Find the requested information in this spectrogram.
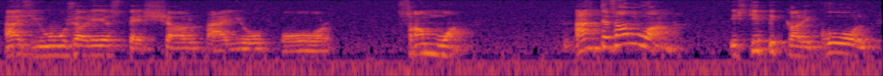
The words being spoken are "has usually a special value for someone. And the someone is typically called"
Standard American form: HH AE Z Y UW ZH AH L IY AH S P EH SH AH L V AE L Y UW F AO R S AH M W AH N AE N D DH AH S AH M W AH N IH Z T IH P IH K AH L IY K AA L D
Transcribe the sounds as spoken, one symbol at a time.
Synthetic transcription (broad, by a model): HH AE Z Y UW ZH AH L IY AH S P EH SH AH L V AE L Y UW F AO R S AH M W AH N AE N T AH S AH M W AH N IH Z T IH P IH K AH L IY K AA L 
